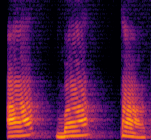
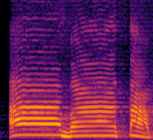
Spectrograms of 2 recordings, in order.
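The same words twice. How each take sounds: First: The vowels are kept short and crisp. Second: The vowels are drawn out long. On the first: The speaker calls it right. "maka tegaskan a ba ta" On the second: The speaker calls it wrong. "dibaca a ba ta, padahal dia belum masuk ke tanda mat"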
